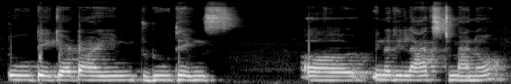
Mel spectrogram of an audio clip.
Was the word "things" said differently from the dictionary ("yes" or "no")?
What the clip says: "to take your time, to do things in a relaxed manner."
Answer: yes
